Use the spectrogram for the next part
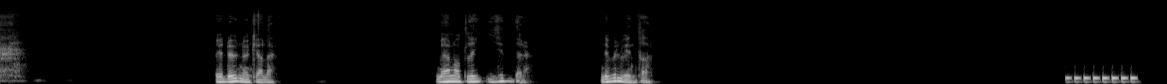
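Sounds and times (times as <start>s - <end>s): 
speech: 2.2s - 2.9s, 4.4s - 5.4s, 6.0s - 6.6s
telephone ringing tone of an outgoing call: 10.7s - 11.6s.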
